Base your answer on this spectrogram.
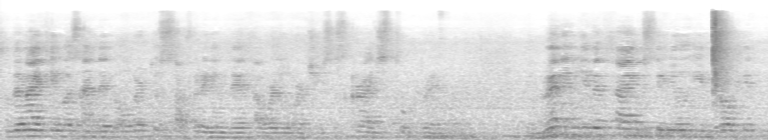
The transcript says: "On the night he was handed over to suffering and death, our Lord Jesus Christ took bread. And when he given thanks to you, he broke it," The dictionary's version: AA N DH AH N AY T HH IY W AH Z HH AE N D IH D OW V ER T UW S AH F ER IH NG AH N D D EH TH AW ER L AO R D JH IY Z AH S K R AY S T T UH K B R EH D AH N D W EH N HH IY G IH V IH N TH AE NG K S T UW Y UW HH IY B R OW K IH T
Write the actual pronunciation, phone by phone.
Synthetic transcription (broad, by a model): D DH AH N AY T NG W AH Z HH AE N D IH D OW V ER T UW S AH F ER IH NG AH N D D EH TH AW ER L AO R D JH IY S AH S K R AY S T T UH K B R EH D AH N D W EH N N G IH V IH N T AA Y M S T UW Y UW HH IY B R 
